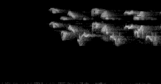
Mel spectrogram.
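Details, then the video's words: Yellow-throated bunting: a short burst of high, rapid chirping notes, a fragment of song just over a second long, bright and slightly buzzy. "Как поёт желтогорлая овсянка?"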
